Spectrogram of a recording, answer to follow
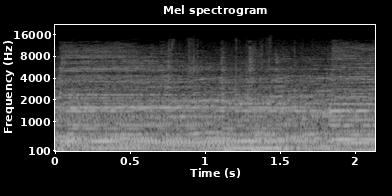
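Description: Instrumental music with sustained pitched tones playing on a car radio, heard inside the car's cabin.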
